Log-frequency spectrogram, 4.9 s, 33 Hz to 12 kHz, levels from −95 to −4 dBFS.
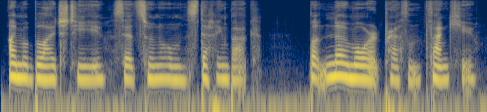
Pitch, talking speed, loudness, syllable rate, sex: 190 Hz, 195 wpm, -20 LUFS, 5.1 syllables/s, female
